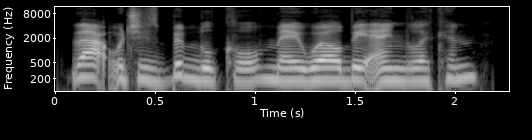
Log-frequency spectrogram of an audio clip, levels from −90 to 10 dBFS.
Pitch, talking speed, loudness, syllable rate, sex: 185 Hz, 210 wpm, -20 LUFS, 6.0 syllables/s, female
